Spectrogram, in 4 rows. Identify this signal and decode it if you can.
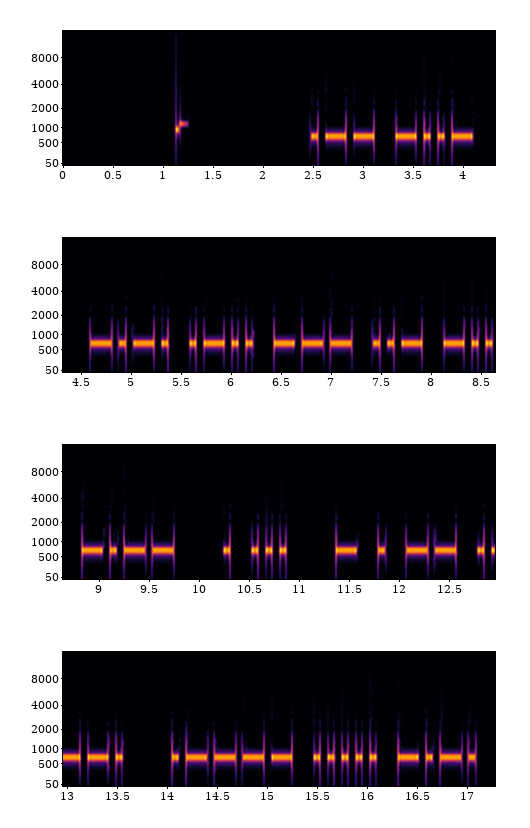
Morse code, heard as a keyed tone, about 17 wpm, 700 Hz. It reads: WX CLOUDY ES TEMP 15C
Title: Common QSO Phrases 17wpm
